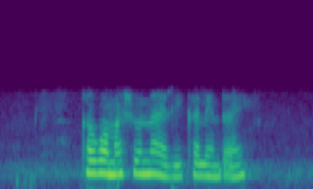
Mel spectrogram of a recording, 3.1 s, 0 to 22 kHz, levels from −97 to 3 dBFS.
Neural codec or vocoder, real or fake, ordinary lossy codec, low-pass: none; real; Opus, 16 kbps; 3.6 kHz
